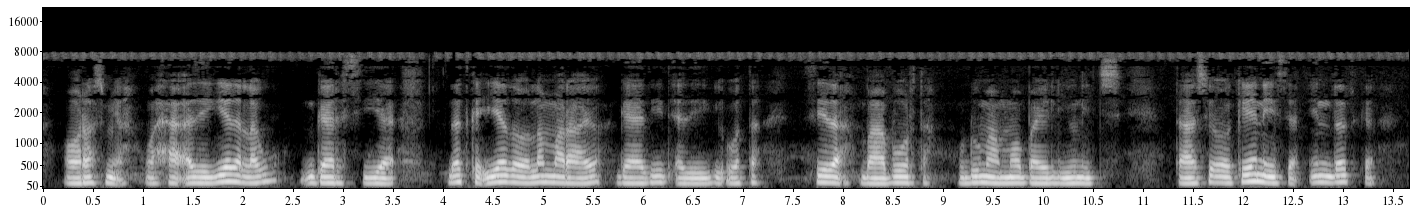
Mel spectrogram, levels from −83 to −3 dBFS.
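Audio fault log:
Throughout, MP3 compression: the speech has no content above 8 kHz, and the remaining treble sounds plainly watery and swirly, with metallic chirps on s sounds and smeared consonant attacks. The likely cause is an encoder starved of bits, which fits a 32 kbps stream. It cut the top of the band at a fixed point and zeroed weak frequency lines, which then flicker on and off from frame to frame and create the swirl.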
